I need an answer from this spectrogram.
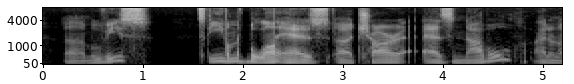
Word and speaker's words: Char: after yours came out, they kept calling him Char. That's not his name. It's Char. It's not how it's pronounced at all.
